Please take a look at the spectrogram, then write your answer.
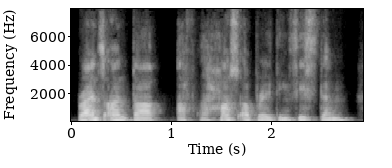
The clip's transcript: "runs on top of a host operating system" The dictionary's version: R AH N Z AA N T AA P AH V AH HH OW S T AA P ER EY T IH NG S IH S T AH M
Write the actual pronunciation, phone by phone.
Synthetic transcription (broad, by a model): R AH N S AA N T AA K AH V AH HH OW S AA P ER EY T IH NG S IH S T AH M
